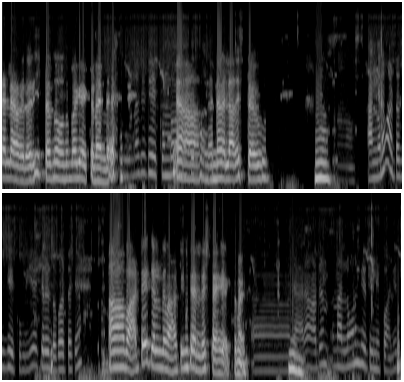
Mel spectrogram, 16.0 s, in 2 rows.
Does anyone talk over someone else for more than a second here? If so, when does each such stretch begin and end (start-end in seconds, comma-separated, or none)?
2.1-3.4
